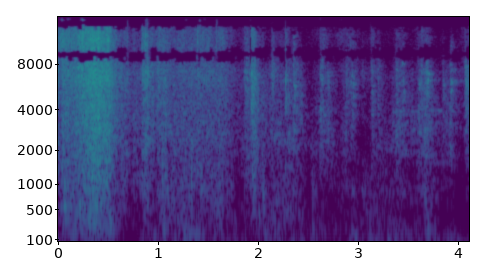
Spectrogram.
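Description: Faint rustling and crinkling of a clear plastic bag as a shirt is unwrapped from it, loudest in the first half second, then scattered soft crackles.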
